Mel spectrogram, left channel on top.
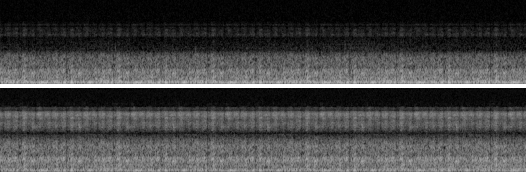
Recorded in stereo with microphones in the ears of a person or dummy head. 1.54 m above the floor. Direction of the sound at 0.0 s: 65° right (ahead or behind).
